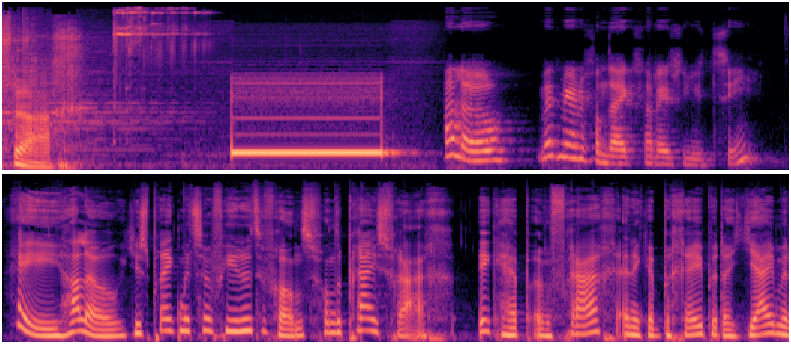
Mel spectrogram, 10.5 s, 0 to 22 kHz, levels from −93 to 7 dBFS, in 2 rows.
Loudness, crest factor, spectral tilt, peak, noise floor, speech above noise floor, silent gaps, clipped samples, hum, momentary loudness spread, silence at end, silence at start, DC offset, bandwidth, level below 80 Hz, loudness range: -16 LUFS; 14 dB; -5.5 dB/octave; -2 dBFS; -38 dBFS; 19 dB; none; under 0.1%; none; 18 LU; 0 s; 0 s; under 0.1%; 19.5 kHz; -52 dBFS; 6 LU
